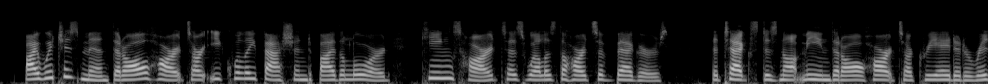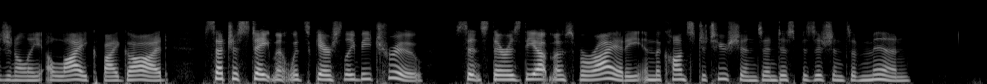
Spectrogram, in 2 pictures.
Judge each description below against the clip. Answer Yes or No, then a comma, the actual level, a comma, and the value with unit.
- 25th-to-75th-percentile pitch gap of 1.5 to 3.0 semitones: Yes, narrow, 2.5 semitones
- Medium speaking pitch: No, high, 215 Hz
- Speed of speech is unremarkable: Yes, average, 165 wpm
